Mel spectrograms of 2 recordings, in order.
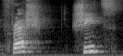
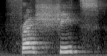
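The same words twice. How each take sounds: First: The two words are said separately, each sh sounded. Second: The two words run together with one shared sh. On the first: The speaker calls it wrong. "I don't say fresh sheets" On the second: The speaker calls it right. "you can put these words together"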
